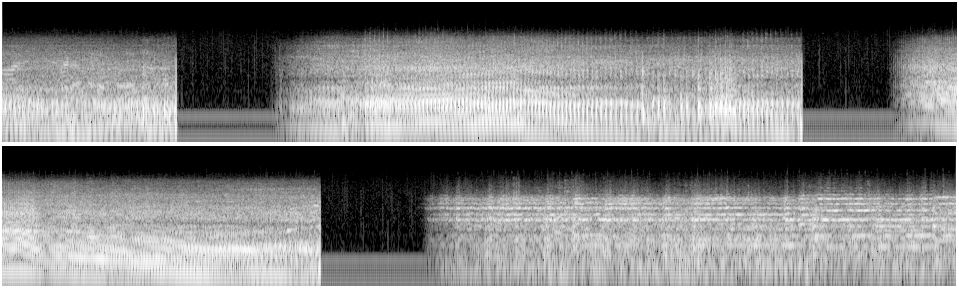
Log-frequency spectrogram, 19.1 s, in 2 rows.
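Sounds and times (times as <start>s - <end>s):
motorcycle engines running: 2.9s - 8.0s, 9.0s - 12.8s.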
